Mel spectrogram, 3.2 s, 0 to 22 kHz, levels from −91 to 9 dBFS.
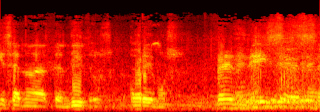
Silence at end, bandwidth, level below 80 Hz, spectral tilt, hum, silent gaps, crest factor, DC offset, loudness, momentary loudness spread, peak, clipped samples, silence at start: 0 s; 13.5 kHz; -64 dBFS; -3.5 dB/octave; none; none; 16 dB; under 0.1%; -18 LUFS; 11 LU; -2 dBFS; under 0.1%; 0 s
